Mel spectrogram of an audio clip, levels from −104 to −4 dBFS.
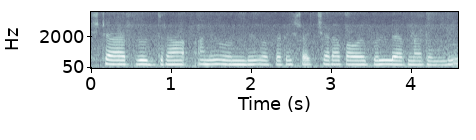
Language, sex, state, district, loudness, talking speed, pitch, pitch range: Telugu, female, Andhra Pradesh, Sri Satya Sai, -13 LUFS, 130 wpm, 215 Hz, 205-215 Hz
